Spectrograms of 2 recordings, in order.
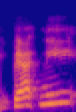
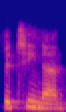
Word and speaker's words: Bettina: Okay, Bethany and then Beth. Hi, my name is pronounced Bettina, but that's Bettina, I am so sorry.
